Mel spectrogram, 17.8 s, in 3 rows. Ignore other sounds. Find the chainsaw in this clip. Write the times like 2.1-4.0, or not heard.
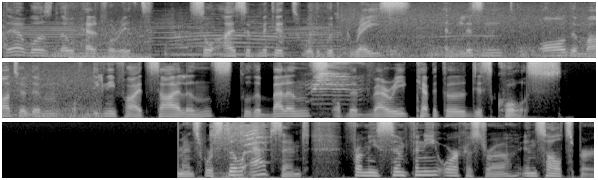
not heard.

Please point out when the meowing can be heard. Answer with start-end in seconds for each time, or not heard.
0.7-1.6, 8.9-9.6, 13.9-14.6.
